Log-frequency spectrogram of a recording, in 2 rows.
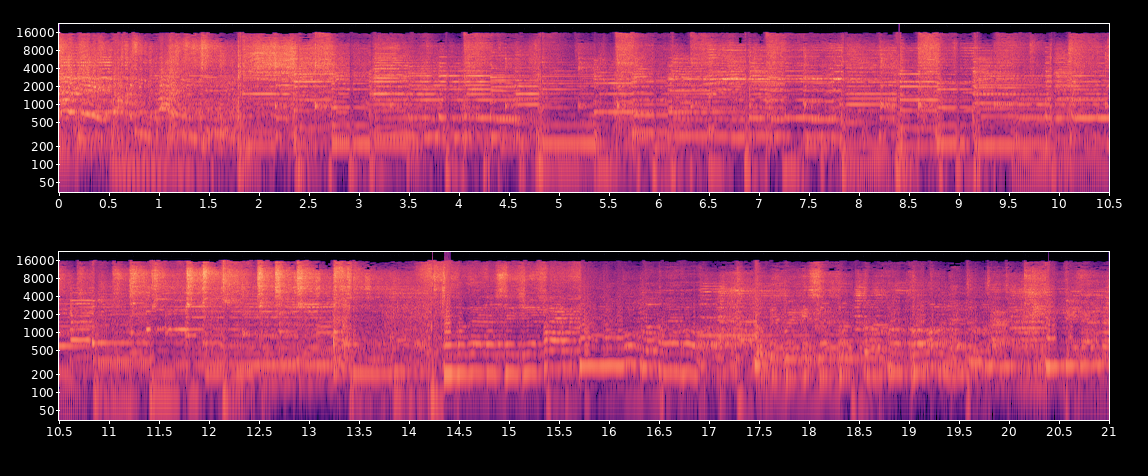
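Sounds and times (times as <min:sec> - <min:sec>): bass and percussion: 0:00.0 - 0:21.0.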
